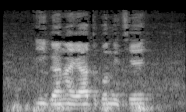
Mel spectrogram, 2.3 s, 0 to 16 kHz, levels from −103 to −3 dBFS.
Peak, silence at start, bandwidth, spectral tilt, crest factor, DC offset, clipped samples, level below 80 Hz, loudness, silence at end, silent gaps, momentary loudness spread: -6 dBFS; 0.1 s; 11 kHz; -5.5 dB/octave; 16 dB; under 0.1%; under 0.1%; -40 dBFS; -21 LUFS; 0.35 s; none; 15 LU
